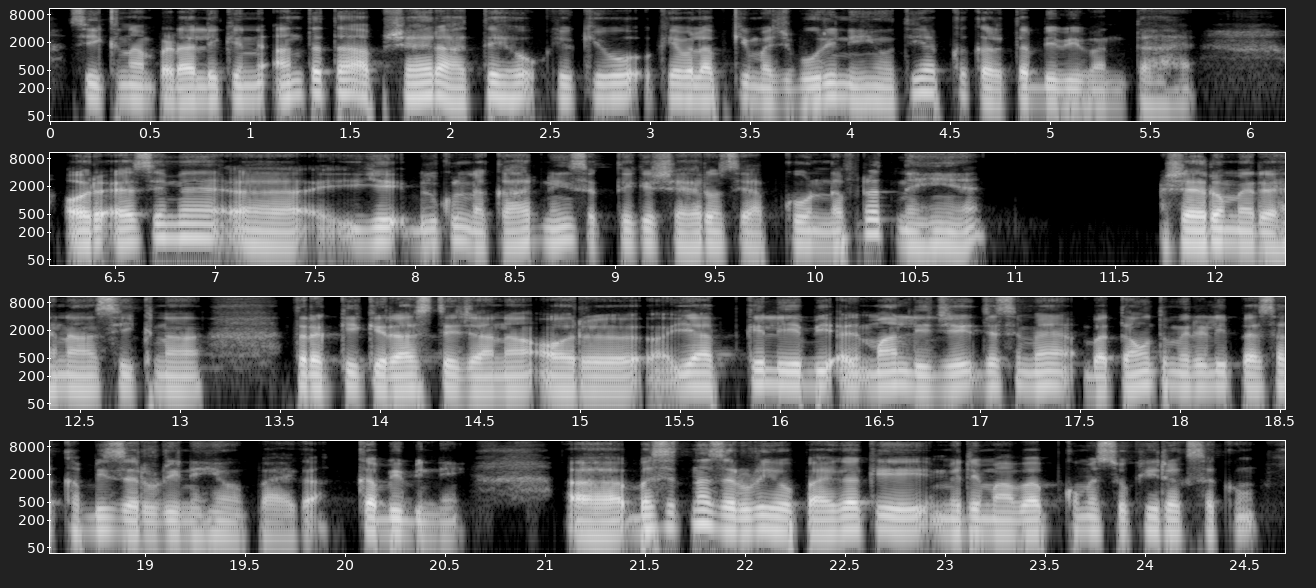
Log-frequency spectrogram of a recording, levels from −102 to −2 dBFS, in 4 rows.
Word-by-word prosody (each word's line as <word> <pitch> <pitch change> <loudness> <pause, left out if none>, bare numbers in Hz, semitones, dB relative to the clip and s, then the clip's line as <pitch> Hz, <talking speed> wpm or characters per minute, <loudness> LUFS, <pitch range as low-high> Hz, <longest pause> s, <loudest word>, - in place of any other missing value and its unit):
सीखना 115 -1 -2
पड़ा 110 - +5
लेकिन 115 +2 -1
अंततः 150 +5 +2
आप - - +1
शहर 130 +2 +4
आते 125 +2 +2
हो 125 0 0
क्योंकि 120 +1 -5
वो 125 +1 +2 0.2
केवल 120 -2 +3
आपकी 115 +2 -2
मजबूरी 105 +6 -1
नहीं 110 -3 -3
होती 110 +10 -5
है, 165 - +1
आपका 135 - -11
कर्तव्य 105 +2 -2
भी 100 - -2
बनता 90 -1 -10
है। - - -14 0.6
और - - +7
ऐसे 125 +6 +3
में 150 0 +1
अ, 105 -2 0
ये 125 +2 -1
बिल्कुल 115 +1 -3
नकार 110 +3 -2
नहीं 120 +2 -1
सकते 115 -3 -5
कि 115 - -2
शहरों 105 0 -1
से 105 +1 -4
आपको 105 +3 -2
नफ़रत 110 - -2
नहीं 105 0 -3
है। - - -5 1.0
शहरों 115 +1 +7
में 110 -1 +1
रहना, 105 0 0
सीखना, 105 -1 -3 0.5
तरक्की 115 - +3
के 110 +1 +2
रास्ते 105 +1 +3
जाना 100 +1 +1
और 100 -1 +1
अ, 100 0 0
ये 120 +2 +3
आपके 120 +3 +1
लिए 125 -2 +3
भी 130 +1 0
अ, - - +1
मान 120 +2 +2
लीजिए 110 +1 +1
जैसे 120 +1 -3
मैं 120 +1 +1
बताऊँ, 115 +4 +1
तो 125 - -6
मेरे 115 0 -1
लिए 120 0 -1
पैसा 110 +2 +1
कभी 120 0 -4
ज़रूरी 95 0 -1
नहीं 95 +1 -8
हो 90 -2 -6
पाएगा, 85 -1 -5 0.2
कभी 110 +1 +4
भी 95 - -6
नहीं। 90 +1 -12 0.6
अ, 95 0 +5
बस 130 +3 +2
इतना 165 +4 0
ज़रूरी 120 +1 +4
हो 115 -2 +4
पाएगा 105 +3 +5
कि 115 -2 +2
मेरे 110 +1 -1
माँ-बाप 105 +1 +2
को 120 - -8
मैं 120 - -2
सुखी 120 +1 -2
रख 105 - -1
सकूँ - - -7
115 Hz, 200 wpm, -24 LUFS, 105-120 Hz, 1.0 s, और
